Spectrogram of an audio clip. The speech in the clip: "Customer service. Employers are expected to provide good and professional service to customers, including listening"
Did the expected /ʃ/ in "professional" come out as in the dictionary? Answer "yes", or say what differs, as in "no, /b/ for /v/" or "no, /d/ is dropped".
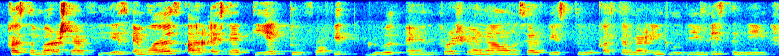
no, /ʃ/ is dropped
